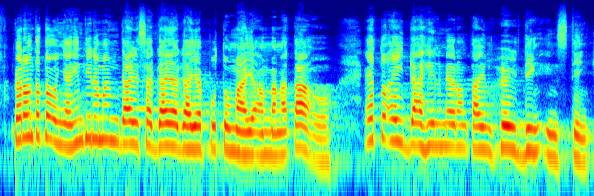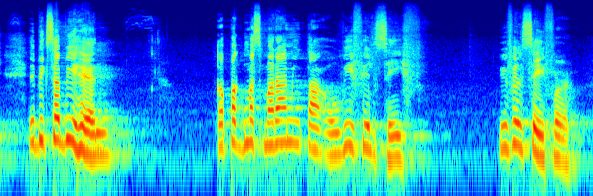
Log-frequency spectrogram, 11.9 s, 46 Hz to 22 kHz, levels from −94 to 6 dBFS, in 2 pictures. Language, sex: Filipino, male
